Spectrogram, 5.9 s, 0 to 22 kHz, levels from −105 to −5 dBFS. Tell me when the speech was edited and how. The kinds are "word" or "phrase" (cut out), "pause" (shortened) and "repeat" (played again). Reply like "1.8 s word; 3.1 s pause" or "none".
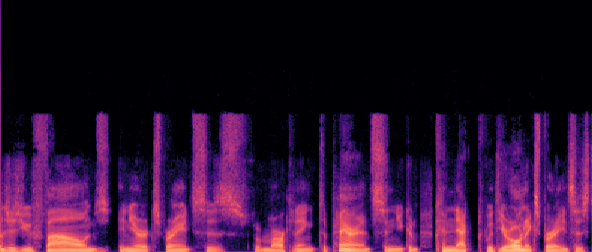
4.2 s word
